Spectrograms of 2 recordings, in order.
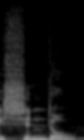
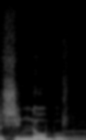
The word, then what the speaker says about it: Shinobu: I think I've legit just been repeating Kuki Shindo this whole time as opposed to Shinobu.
